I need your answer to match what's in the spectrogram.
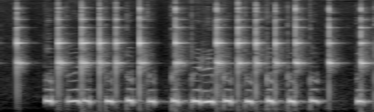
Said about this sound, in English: Well, I'm just going to go bang my pot some more. To celebrate my friend Carlos.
